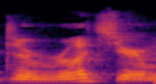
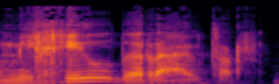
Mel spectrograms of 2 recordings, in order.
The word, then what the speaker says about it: Michiel de Ruyter: Well, if you'd asked me about 6 months ago, I would have said De Rutger, which is obviously wrong. And even the later version of how I think, because I realized I was spelling it wrong all this time, not even just pronouncing it wrong. Now I think it's De Ruyter, but I'm probably wrong with that as well. – Okay, so in Dutch we say Michiel de Ruyter, and nobody will.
